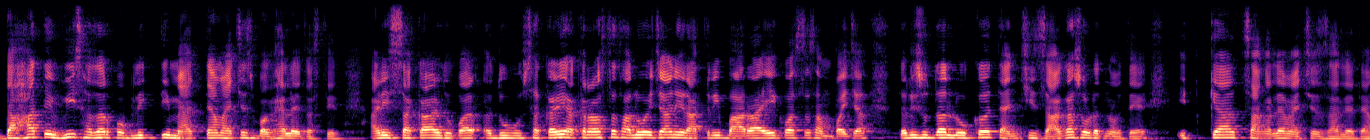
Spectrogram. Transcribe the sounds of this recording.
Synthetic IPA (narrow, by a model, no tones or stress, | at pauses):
d̪əɦat̪eʋiːsɦəd͡zaɾpəbliːk̚t̪iːmɛt̪jamæt͡ɕes̬bəɡʱajlajet̪əst̪iːl | a̰ɽ̃isəkaɭd̪upad̪usəkaɭiːəkɾaʋast̪at͡saluʋajt͡ɕaːɽ̃iɾat̪ɾiːbaɾaekʋast̪əsəmpajt͡ɕjat̪əɾiːs̬ud̪ʱːalokət̪jaɲt͡ɕiːd͡zaɡasoɽət̪nəʋt̪e | it̪kjat͡sãŋɡljamæt͡ɕesd͡zʱaljat̪ja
